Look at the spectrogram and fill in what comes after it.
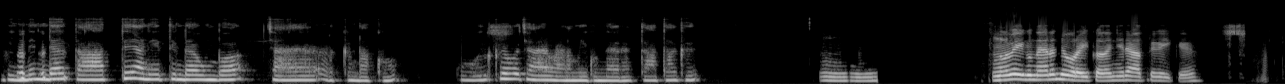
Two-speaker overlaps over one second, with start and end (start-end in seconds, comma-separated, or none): none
